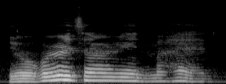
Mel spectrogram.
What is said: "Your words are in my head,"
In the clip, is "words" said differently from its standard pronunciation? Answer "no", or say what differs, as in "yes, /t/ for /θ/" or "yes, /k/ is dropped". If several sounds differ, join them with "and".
no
